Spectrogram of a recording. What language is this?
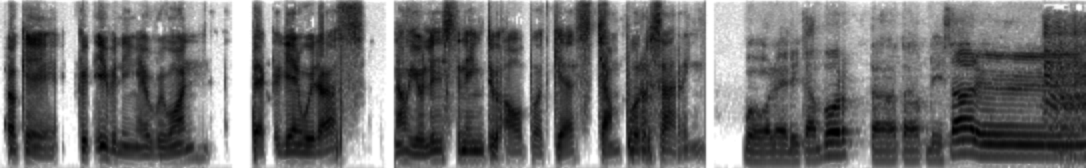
Indonesian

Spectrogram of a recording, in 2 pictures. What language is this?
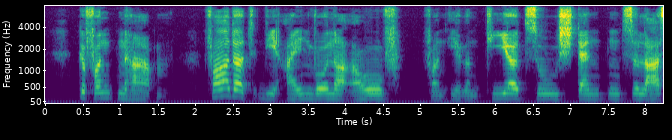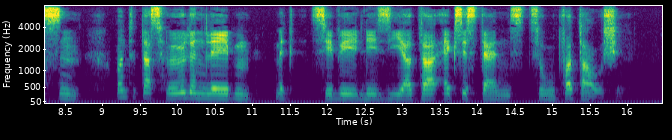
German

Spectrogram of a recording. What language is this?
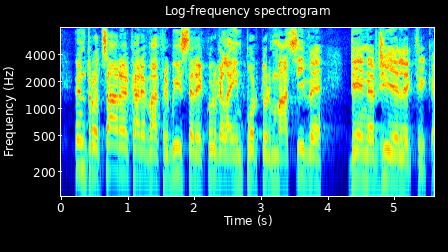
Romanian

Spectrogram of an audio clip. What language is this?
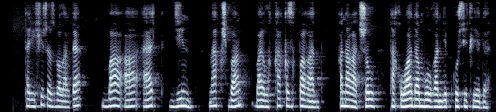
Kazakh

